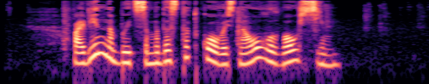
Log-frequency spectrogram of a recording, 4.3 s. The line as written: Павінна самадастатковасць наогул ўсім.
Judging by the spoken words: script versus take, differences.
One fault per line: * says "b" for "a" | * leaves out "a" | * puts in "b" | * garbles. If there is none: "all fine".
* puts in "быць"
* puts in "ва"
